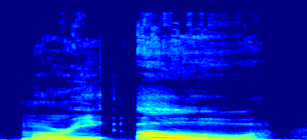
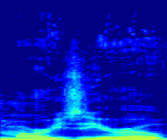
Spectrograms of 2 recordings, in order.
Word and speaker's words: Mari0: frankly very tired evan mari oh or according to the wikipedia it's supposed to be pronounced mario zero but i don't like that as much so i'm going to call it mario is a faithful recreation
